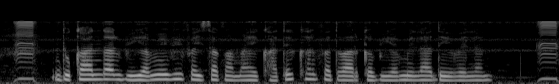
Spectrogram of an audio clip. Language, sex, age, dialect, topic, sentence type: Bhojpuri, female, 18-24, Western, agriculture, statement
